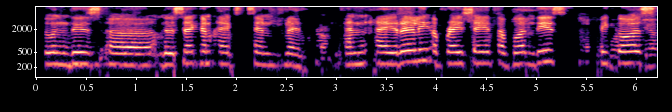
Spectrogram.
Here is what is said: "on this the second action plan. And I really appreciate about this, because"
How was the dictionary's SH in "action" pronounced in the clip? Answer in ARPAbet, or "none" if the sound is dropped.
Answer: S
